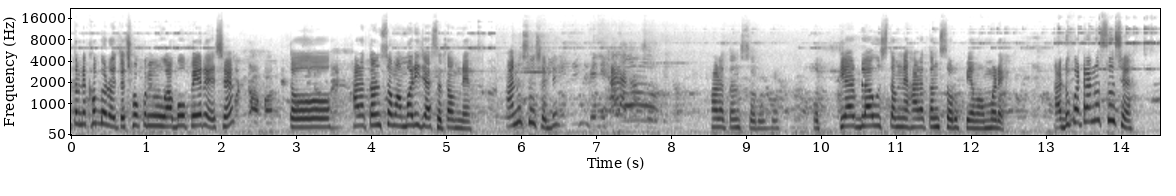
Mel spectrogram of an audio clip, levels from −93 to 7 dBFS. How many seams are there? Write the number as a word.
two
